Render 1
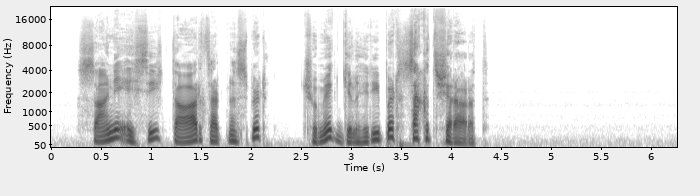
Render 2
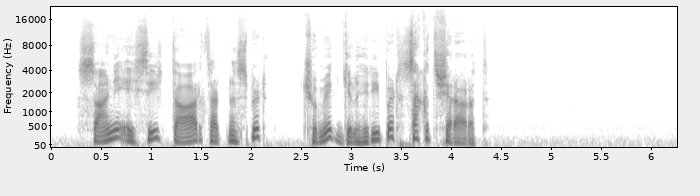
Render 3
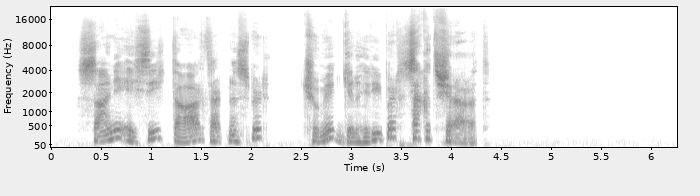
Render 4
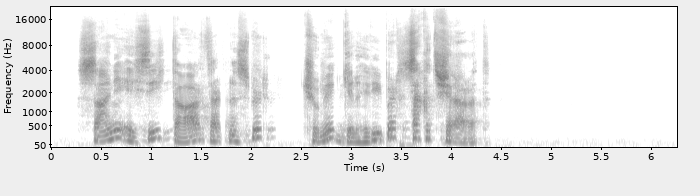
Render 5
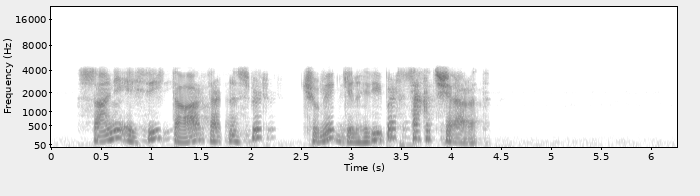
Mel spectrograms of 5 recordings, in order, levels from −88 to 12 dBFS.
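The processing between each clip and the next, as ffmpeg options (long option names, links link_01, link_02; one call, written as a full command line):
ffmpeg -i in.wav -af "equalizer=frequency=2400:width=7.4:gain=-2.5,acompressor=threshold=-26dB:ratio=4,volume=-6.5dB" out.wav
ffmpeg -i in.wav -af "tiltshelf=frequency=1200:gain=-9.5,flanger=delay=19.5:depth=6.8:speed=1.6" out.wav
ffmpeg -i in.wav -filter_complex "[0:a]asplit=2[link_01][link_02];[link_02]adelay=145.8,volume=-21dB,highshelf=frequency=4000:gain=-3.28[link_03];[link_01][link_03]amix=inputs=2:normalize=0" out.wav
ffmpeg -i in.wav -af "aresample=8000,aresample=44100,volume=3.5dB" out.wav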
